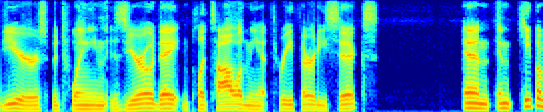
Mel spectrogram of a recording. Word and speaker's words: Ptolemy: And it definitely, the 300 years between zero date and Ptolemy at 336.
